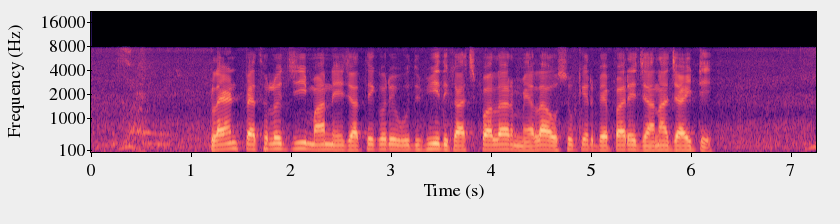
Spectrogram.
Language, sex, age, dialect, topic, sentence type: Bengali, male, 31-35, Western, agriculture, statement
